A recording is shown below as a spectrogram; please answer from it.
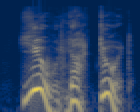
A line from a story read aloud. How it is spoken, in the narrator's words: cried the girl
